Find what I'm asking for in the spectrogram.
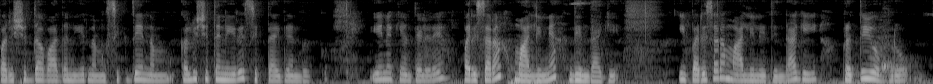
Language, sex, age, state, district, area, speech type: Kannada, female, 30-45, Karnataka, Mysore, rural, spontaneous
